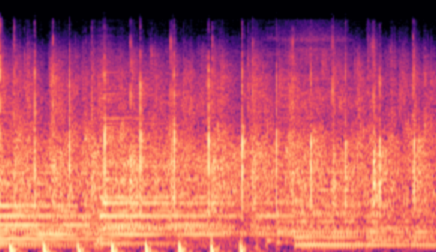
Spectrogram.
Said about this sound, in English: Before you're seated, can you give the Lord one more hand clap of praise?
